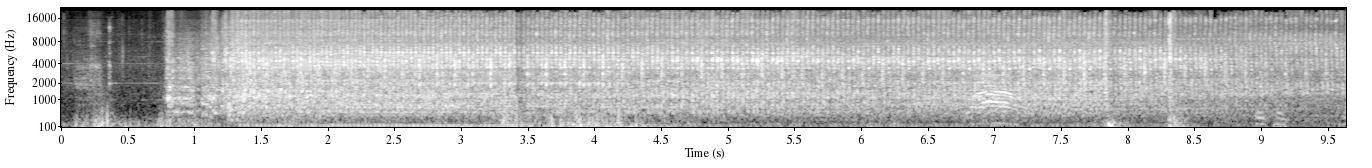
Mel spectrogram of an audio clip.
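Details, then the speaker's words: Land Rover 2.0 Ingenium diesel, first start after timing chain and tensioner replacement that needed gearbox and subframe removal. It cranks, catches quickly and settles into a smooth, even idle with no chain rattle: healthy, much better than before. "That is fire, isn't it? That's much better. Much much better. I'm pleased with that."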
